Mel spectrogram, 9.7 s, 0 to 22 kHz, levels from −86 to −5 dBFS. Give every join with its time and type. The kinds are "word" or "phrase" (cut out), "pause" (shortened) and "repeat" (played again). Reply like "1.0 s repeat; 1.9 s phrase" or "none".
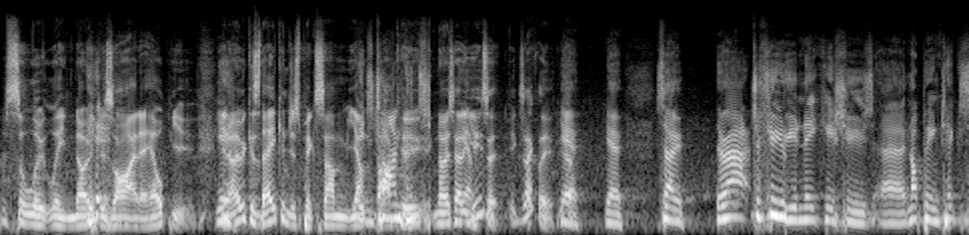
2.6 s word; 4.3 s word; 7.5 s word; 7.8 s word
